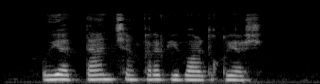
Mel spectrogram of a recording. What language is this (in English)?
Uzbek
